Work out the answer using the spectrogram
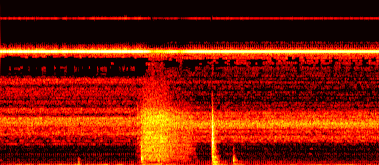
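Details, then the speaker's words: CRT television plugged in, oscillating: thin high-pitched hiss with rushing bursts and sharp snaps of high-voltage corona arcing inside, ozone smell; no audio or picture on screen, brightness maxed out. "I can hear the noise I can hear the corona it's not the corona virus it's the corona arcing inside"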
